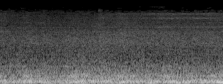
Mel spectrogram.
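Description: Steady low rumble with an even hiss of room noise, no distinct events.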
